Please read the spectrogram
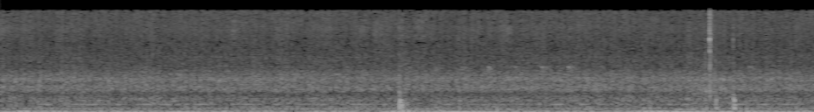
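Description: Steady low background rumble with a few short, sharp clicks about four seconds in and again near the end; the last clicks are a computer mouse being right-clicked.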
